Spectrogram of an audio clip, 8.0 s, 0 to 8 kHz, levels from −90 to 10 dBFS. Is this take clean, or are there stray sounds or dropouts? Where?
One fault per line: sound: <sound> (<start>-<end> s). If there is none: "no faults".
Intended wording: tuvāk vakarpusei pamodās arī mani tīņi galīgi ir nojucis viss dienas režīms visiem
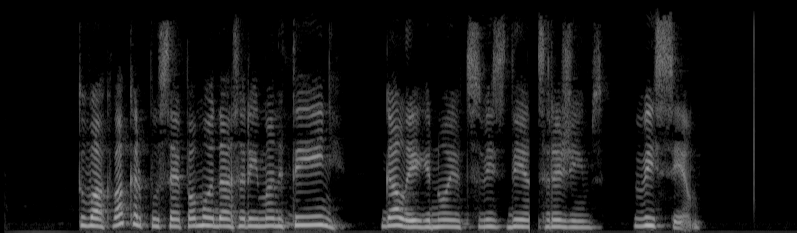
sound: dropout (5.3-5.4 s)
